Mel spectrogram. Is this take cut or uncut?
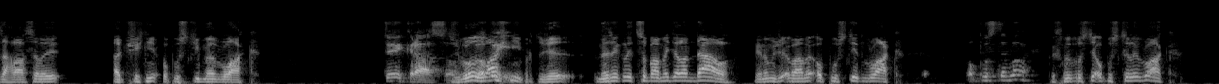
uncut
